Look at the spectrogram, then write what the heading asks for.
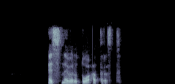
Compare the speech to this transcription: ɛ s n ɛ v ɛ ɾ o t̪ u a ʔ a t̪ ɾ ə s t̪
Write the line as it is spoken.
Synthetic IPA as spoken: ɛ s n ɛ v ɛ ɾ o t̪ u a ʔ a t̪ ɾ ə s t̪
